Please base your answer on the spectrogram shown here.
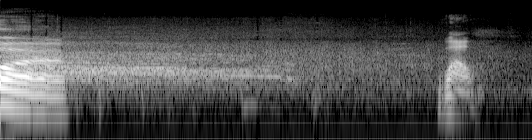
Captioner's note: attendees cheering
